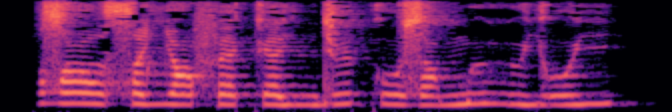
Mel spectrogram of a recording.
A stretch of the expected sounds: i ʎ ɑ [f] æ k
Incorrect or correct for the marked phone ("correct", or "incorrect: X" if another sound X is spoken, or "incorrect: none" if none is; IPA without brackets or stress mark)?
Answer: correct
